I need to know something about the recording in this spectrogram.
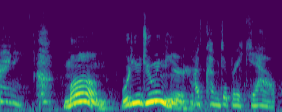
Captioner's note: gasps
